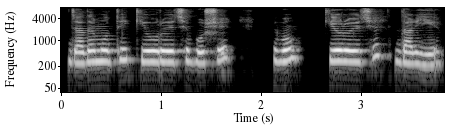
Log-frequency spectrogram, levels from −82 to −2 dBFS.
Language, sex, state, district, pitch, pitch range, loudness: Bengali, female, West Bengal, Malda, 275 Hz, 260-290 Hz, -17 LUFS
